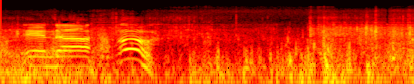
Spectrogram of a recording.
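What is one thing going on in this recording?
A fish thrashes and splashes at the water's surface.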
